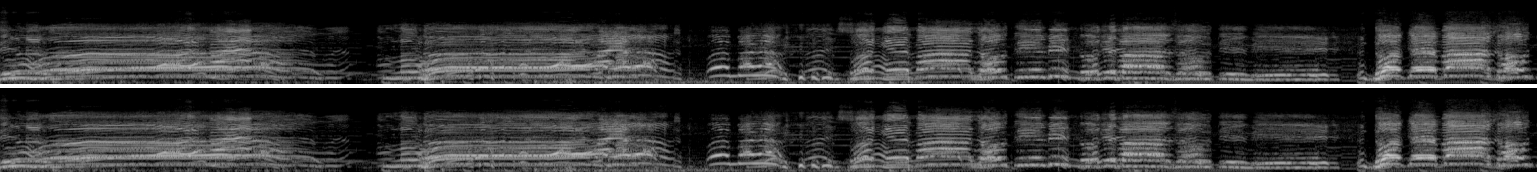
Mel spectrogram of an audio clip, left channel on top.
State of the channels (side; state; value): both; identical; correlation 1.00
